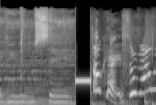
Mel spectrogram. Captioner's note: high pitched beep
